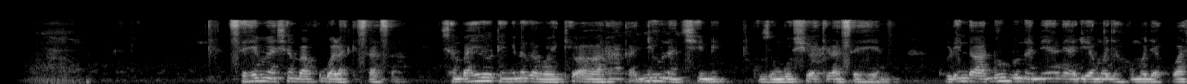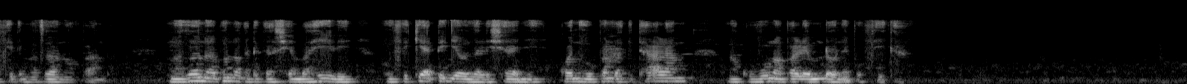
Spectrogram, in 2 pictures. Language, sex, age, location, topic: Swahili, male, 18-24, Dar es Salaam, agriculture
